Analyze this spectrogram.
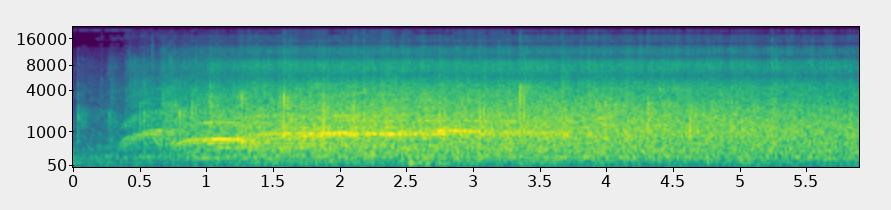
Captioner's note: audience cheering and applauding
